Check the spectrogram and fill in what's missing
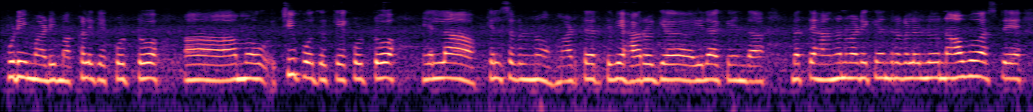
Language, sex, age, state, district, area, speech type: Kannada, female, 45-60, Karnataka, Kolar, rural, spontaneous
